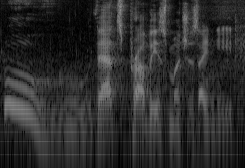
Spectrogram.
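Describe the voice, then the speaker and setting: A man's voice: fairly low pitch, huge pitch swings, normal speed, a little mellow, slight background noise. A young man chatting casually while streaming a survival game, rambling through stories and answering his chat. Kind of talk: casual gameplay commentary.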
